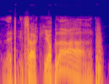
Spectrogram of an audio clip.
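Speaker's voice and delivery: slow, drawn-out vampire menace; hammed-up vampire. Prank caller threatens the scammer as a vampire, hammed-up menace. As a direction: play a spooky vampire, stretching the words.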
